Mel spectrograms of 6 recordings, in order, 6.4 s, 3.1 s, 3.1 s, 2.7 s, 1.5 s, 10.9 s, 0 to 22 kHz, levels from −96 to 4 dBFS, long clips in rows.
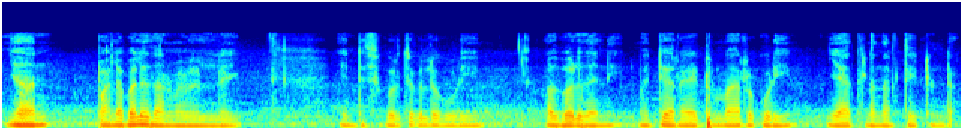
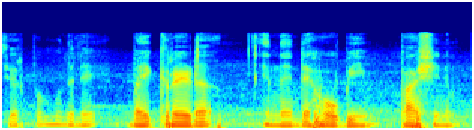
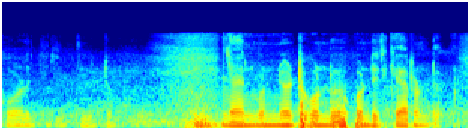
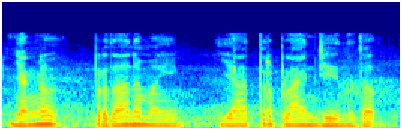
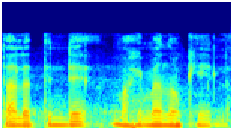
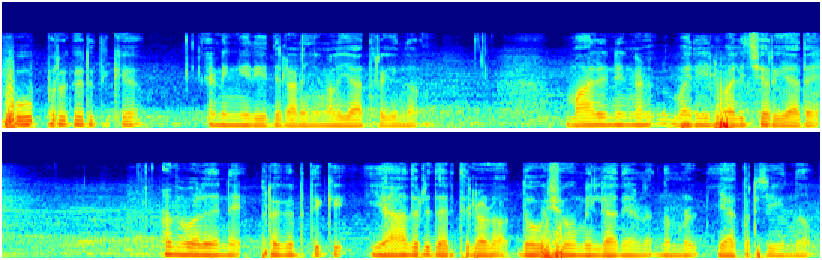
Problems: none marked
